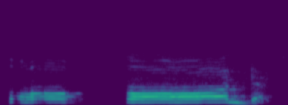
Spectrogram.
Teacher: وعلیکم السلام، الف با تا سا جیم حا وا دال زال را زا سین شین صاد ضاد ہاں یہ ہم کل او ڈسکس کرے تھے کہ صاد اور ضاد میں واؤ کی ساؤنڈ نہیں آنا، سوا سوا نہیں، صاد، اسٹریٹ وائس پڑھیے۔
